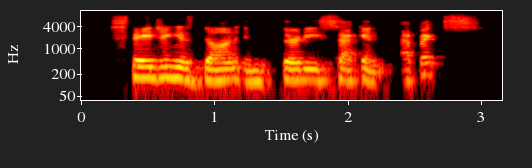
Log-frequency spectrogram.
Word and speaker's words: epoch: is done in 302 epics that word looks like Epoch it is pronounced epic staging is very fluid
